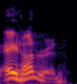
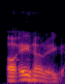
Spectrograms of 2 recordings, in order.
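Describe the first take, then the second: First: "Eight hundred?" said higher and louder in mock disbelief; mock surprise. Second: Said in the usual way. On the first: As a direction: fake shock at the raise. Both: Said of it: "He goes".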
